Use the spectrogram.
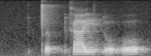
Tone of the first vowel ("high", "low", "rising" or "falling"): low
